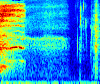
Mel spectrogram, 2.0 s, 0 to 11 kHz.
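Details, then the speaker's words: Forceful nasal breath carrying a faint high-pitched whistle that fades, then soft breath noises; person reports the nose has been wheezing for three weeks. "You know my nose has been wheezing for 3 months? Can you like- 3 weeks, sorry, 3 weeks."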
